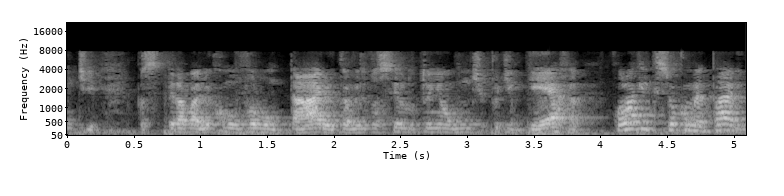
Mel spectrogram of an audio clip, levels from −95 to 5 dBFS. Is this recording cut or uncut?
uncut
